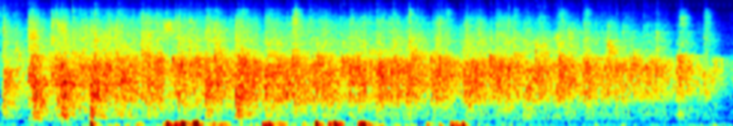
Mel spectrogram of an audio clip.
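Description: An event audience applauds in thanks to the Lebendige Bibliothek for providing the room, many hands clapping at once in a loud continuous patter that holds for several seconds before tapering slightly at the end.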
